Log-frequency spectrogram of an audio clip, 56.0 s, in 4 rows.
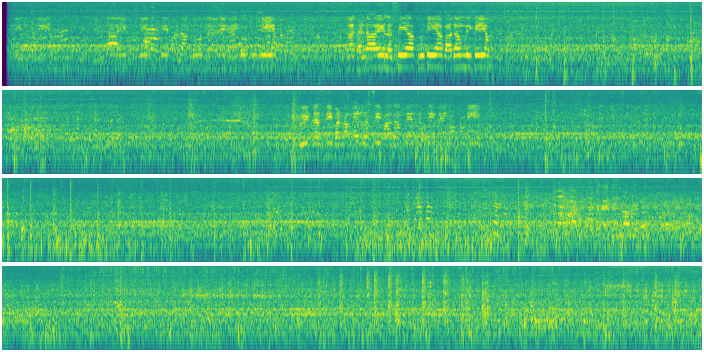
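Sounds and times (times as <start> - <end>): train running rumble: 0.1 - 56.0
wheels clicking over rail joints: 43.2 - 56.0.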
